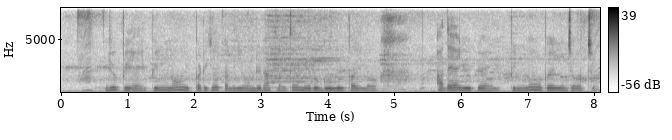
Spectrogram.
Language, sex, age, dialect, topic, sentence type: Telugu, female, 18-24, Central/Coastal, banking, statement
